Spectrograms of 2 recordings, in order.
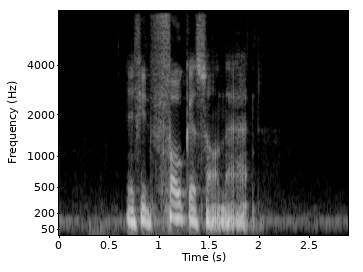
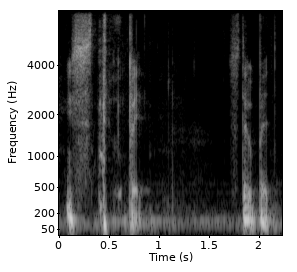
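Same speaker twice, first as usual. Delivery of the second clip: whispered insult; 6 dB quieter than usual. Real, not acted. Muttered insult after a laugh.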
